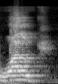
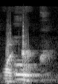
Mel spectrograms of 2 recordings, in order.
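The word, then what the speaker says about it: walk: কেউ যারা ইংরেজিতে একেবারে দুর্বল তারা বলবে ওয়াল্ক, আর আমরা যারা মোটামুটি পারি তারা বলি কি ওয়াক। এটার আসল উচ্চারণ হচ্ছে ওক, ওক।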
